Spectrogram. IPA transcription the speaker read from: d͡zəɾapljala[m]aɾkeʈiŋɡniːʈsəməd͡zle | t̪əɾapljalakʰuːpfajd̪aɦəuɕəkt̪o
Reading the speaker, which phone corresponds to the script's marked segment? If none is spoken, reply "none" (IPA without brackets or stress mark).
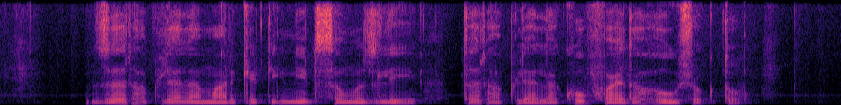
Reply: m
